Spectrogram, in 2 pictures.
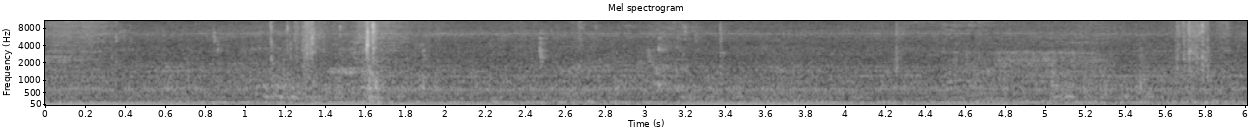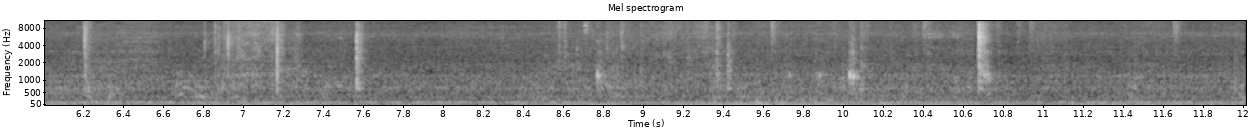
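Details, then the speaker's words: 2000 Lexus RX300 on a test drive after replacing an ignition coil for P0300/P0302/P0304 misfires: quiet, even engine hum under road and cabin noise, no stumble or shake, check-engine light out; running smoothly. "so here we are going on a test drive after replacing the coil and the uh RX300 as you can see the engine is running a lot smoother than it did there's no engine light"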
